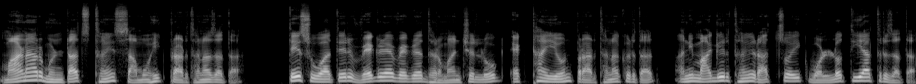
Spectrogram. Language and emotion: Goan Konkani, neutral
